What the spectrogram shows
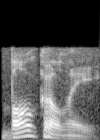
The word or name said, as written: bulkily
